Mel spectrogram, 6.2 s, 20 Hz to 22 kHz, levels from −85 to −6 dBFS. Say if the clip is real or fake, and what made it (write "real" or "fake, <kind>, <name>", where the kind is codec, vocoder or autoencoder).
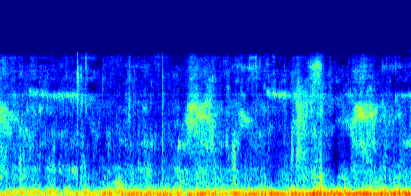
fake, codec, HILCodec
